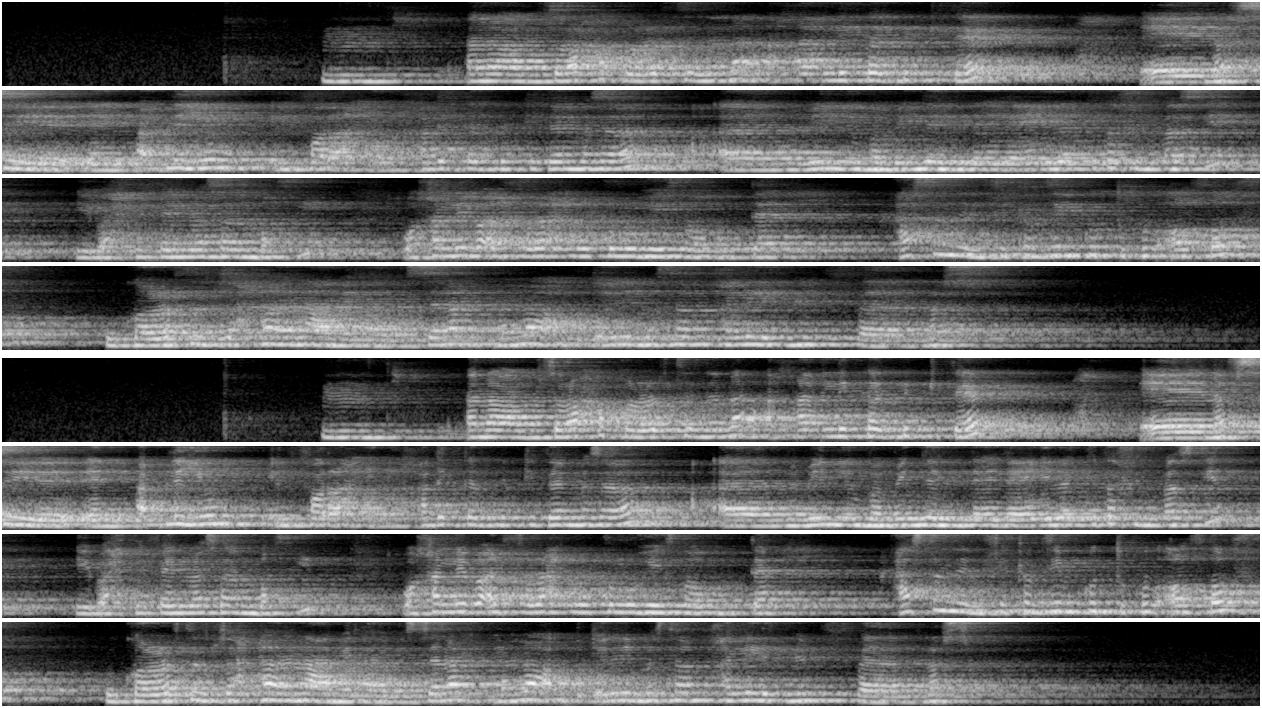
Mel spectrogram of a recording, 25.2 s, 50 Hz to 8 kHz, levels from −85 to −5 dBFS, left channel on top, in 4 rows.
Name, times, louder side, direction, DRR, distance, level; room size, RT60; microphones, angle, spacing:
voice 1, 1.6-2.0 2.3-5.0 5.4-12.4 12.9-14.2 14.6-16.6 17.0-18.9 19.4-23.7, right 1 dB, 45° right, -2 dB, 0.7 m, -20 dB
12.5 x 6.5 x 4.9 m, 2.5 s
head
